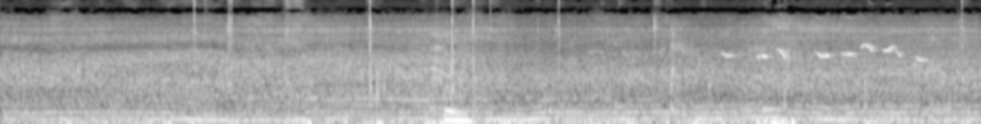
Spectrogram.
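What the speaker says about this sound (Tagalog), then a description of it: "Ibon yun" A bird calls outdoors on a walk: a few faint high chirps and short whistled notes rise above a constant low drone of distant engines and wind, fairly far off.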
